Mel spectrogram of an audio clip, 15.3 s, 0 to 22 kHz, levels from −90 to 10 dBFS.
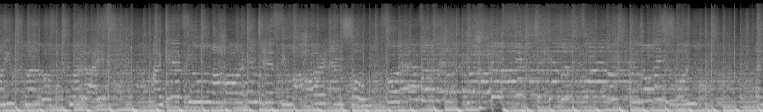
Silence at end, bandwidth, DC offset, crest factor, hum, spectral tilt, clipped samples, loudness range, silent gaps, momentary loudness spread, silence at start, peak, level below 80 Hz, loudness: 0 s; 19 kHz; under 0.1%; 12 dB; none; -5 dB/octave; under 0.1%; 0 LU; none; 2 LU; 0 s; -6 dBFS; -20 dBFS; -18 LUFS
